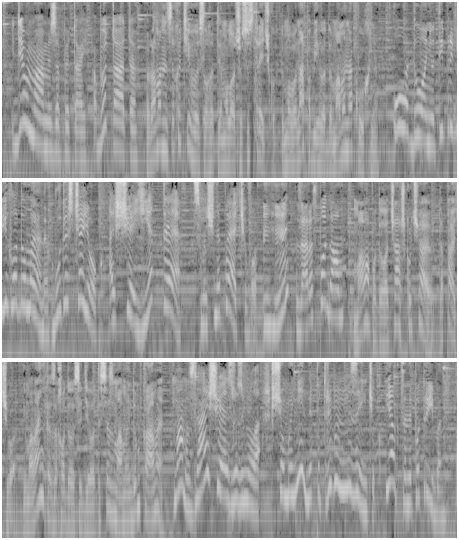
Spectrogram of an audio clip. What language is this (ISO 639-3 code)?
ukr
